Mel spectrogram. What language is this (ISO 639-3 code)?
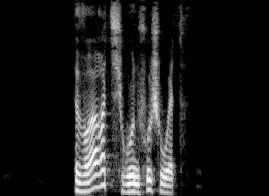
kab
